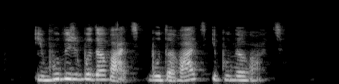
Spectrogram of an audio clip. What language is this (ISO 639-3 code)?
bel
